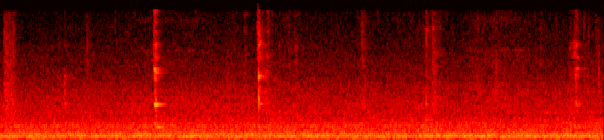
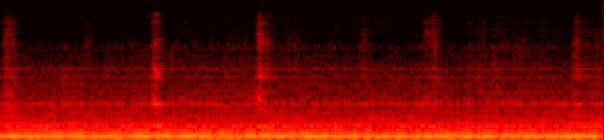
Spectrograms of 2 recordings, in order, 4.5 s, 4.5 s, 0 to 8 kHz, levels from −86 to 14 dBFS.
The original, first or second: first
